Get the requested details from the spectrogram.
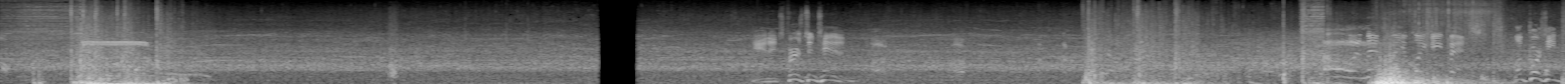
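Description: Armoured players crash together with heavy thuds.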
